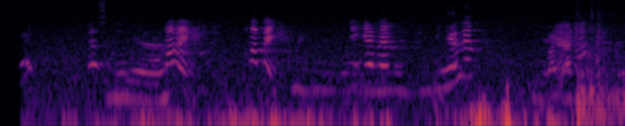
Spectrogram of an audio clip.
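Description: A dog whining and yelping in a series of high, sliding cries, one of them drawn out longer near the middle.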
